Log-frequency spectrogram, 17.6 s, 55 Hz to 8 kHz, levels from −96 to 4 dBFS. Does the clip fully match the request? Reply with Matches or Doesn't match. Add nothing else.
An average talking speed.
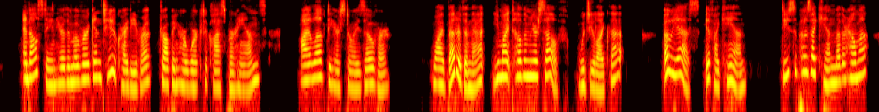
Matches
